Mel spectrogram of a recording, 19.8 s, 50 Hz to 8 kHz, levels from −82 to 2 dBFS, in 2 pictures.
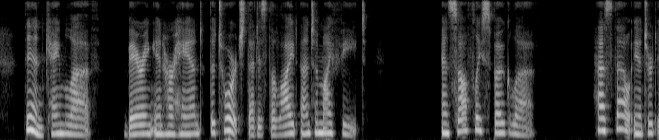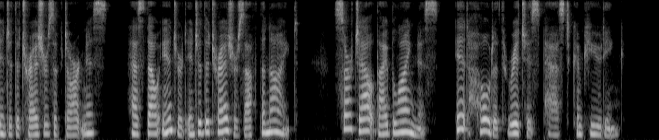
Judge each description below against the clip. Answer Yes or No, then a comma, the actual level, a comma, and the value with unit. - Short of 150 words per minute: Yes, average, 140 wpm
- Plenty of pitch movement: No, average, 3.8 semitones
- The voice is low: No, high, 195 Hz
